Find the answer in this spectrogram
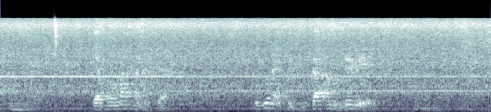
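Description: A loud, steady hiss with a faint, steady high tone in it, under a man speaking a few short phrases into a microphone, about a second in and again around the middle.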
